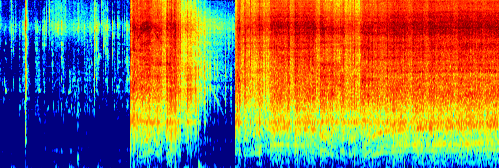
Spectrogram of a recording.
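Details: Cutter grinder machine after new bearings were fitted: after a quiet start the motor spins up to a steady, even high-pitched hum with no knocking or rattle, running smoothly.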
